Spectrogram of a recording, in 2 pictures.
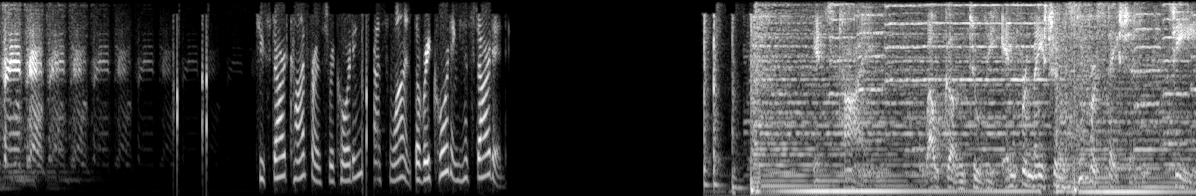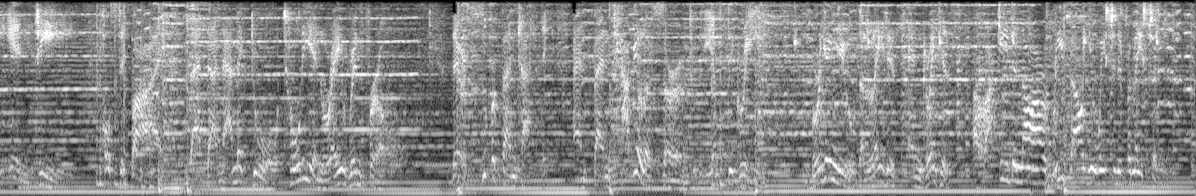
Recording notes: TNTSuperfantastic Conference Call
